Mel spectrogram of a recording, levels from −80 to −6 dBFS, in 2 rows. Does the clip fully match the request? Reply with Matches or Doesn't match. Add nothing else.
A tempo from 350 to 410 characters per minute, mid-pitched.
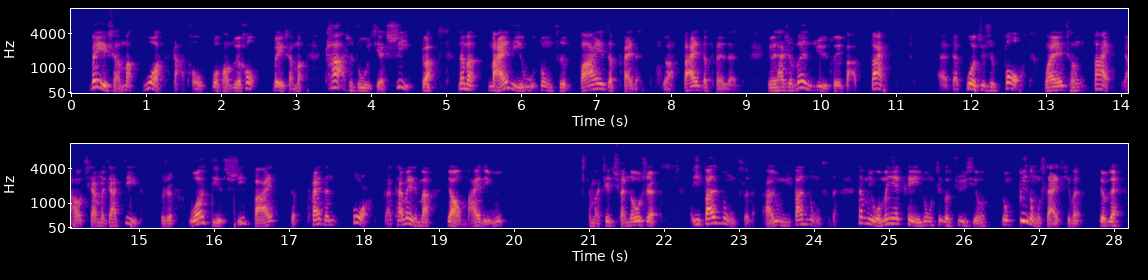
Doesn't match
